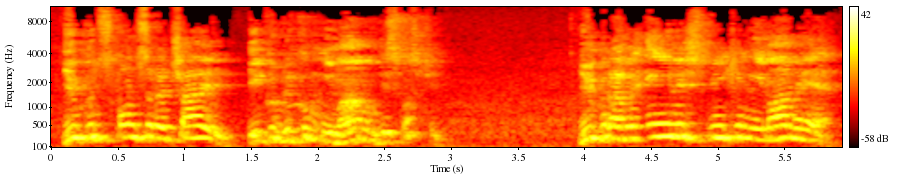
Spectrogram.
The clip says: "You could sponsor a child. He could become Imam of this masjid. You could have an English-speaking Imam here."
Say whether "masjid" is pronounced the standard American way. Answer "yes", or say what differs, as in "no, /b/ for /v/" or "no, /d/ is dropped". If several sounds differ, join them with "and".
no, /tʃ/ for /dʒ/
